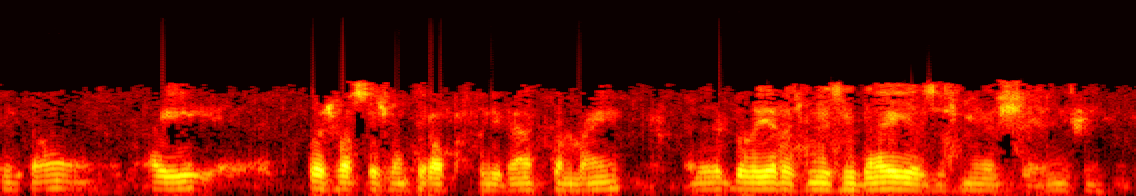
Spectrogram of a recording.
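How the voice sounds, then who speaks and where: Speaking fairly slowly, a man with a very deep, low pitch talks in a monotone, flat intonation. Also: big swings in loudness. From Portugal. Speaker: university lecturer and course coordinator. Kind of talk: online lecture. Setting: web conference.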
